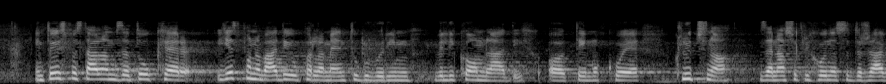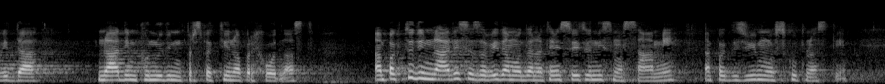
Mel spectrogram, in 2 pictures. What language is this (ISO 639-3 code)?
slv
